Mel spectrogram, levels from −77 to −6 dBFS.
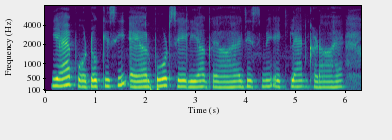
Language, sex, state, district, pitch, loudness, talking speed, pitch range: Hindi, female, Uttar Pradesh, Shamli, 205 Hz, -17 LUFS, 125 wpm, 195-220 Hz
